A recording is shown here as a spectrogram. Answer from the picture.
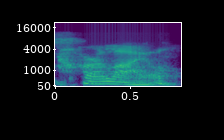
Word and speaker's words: Carlisle: that even though it's spelled like carlisle it's pronounced carlisle yes yeah very tricky and it is small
